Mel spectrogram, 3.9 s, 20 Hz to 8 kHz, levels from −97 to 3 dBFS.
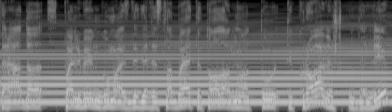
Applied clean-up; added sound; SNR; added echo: none; Wind instrument, woodwind instrument; -2 dB; none.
